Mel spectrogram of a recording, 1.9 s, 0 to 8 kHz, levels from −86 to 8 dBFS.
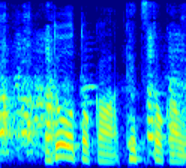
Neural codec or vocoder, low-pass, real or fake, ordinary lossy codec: none; none; real; none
